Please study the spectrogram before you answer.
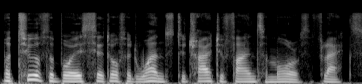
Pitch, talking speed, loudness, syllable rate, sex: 135 Hz, 300 wpm, -18 LUFS, 5.1 syllables/s, male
